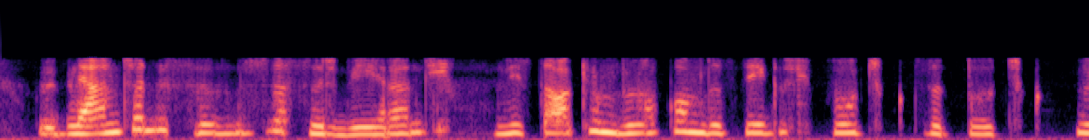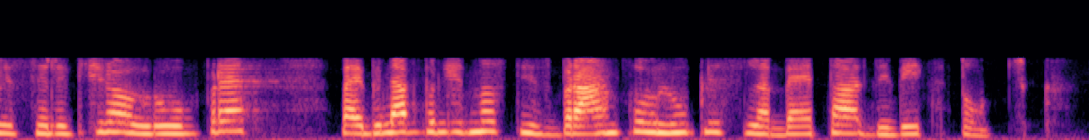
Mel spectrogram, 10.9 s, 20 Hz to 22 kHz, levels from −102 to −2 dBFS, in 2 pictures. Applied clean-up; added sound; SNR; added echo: neural diffusion model UNIVERSE++.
